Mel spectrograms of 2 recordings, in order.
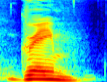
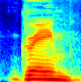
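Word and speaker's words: Graeme: Graham. – One more time. – Graham. – And how do you spell that? – Yeah. It's G-R-A-E-M-E.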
